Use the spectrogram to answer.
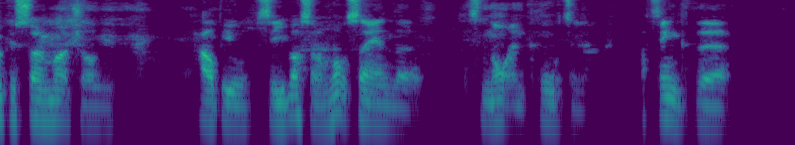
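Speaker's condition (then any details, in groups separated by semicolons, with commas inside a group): No condition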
